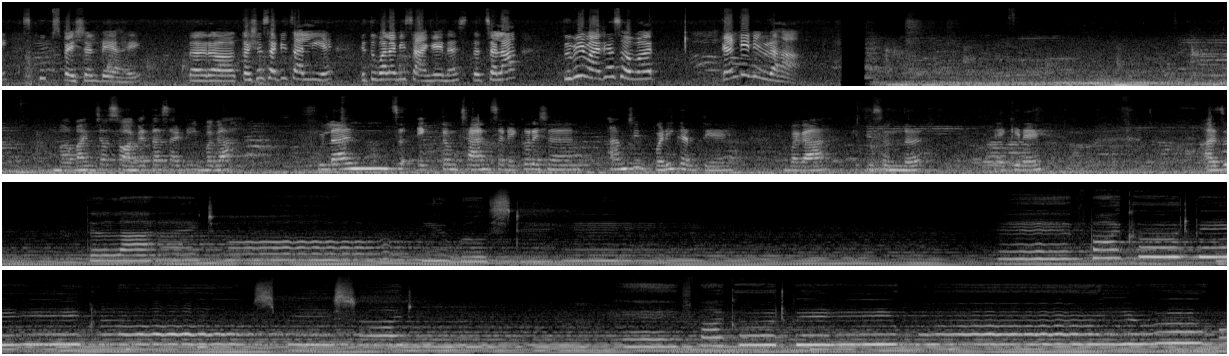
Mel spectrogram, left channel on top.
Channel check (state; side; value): different; both; correlation 0.00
